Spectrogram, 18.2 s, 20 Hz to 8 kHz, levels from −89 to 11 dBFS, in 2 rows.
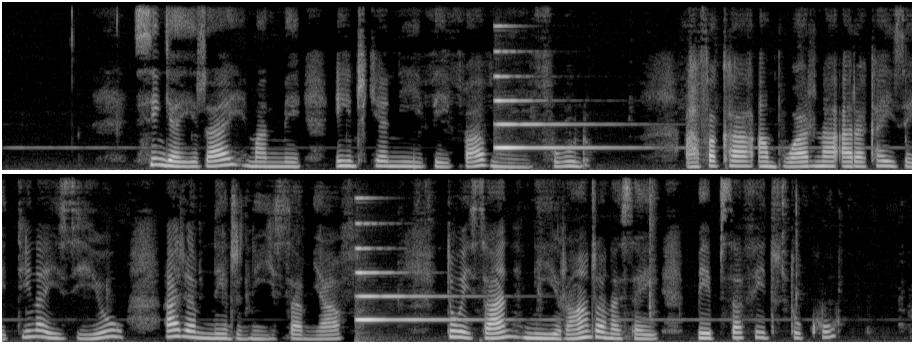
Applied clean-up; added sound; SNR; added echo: none; Piano; 3 dB; none.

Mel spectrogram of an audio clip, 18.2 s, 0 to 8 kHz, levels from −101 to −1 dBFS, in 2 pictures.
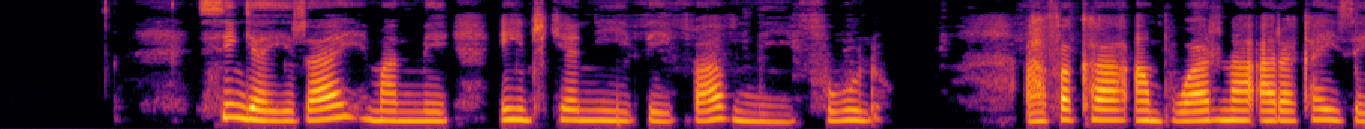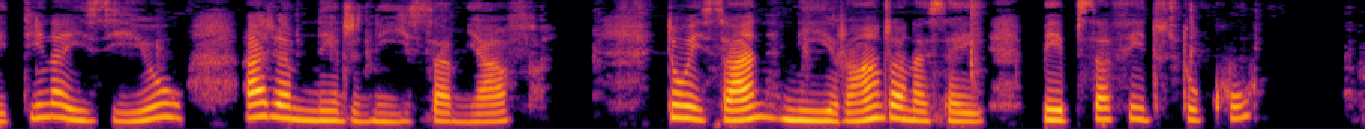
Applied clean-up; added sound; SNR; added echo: none; none; none; none.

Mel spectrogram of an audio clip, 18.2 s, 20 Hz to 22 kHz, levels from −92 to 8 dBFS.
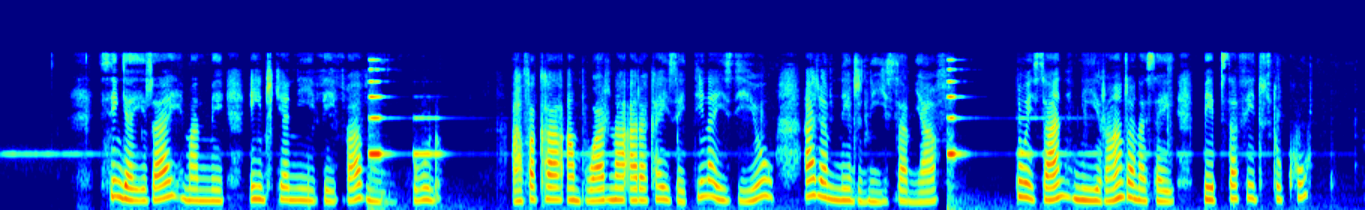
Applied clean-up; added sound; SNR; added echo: neural mask model RNNoise.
